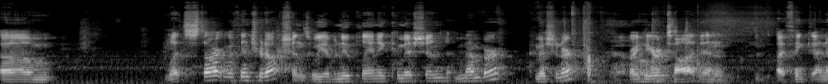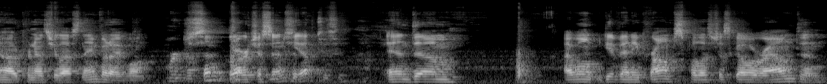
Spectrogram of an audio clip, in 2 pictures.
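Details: Adult male speaker; typical voice.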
